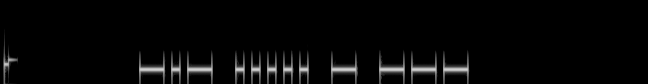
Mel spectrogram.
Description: Morse code, heard as a keyed tone, about 15 wpm, 700 Hz. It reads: K5TO
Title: Easy Call Signs - 15wpm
